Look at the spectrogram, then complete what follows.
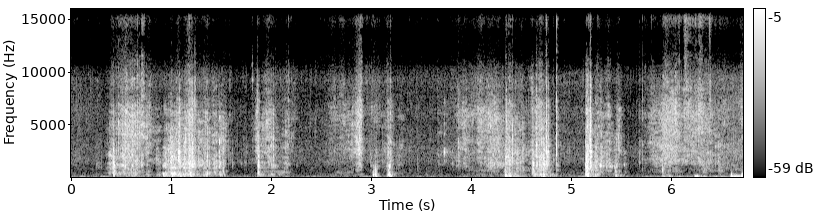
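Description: Leafy berry bushes rustling in several bursts as they are pushed through and brush against the camera, with a few sharp clicks among them.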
